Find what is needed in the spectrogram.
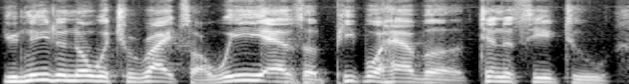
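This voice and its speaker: Lively intonation marks this man's speech, heard against noticeable background noise. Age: 60s. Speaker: formerly incarcerated man, prison reform advocate. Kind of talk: radio interview. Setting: radio studio. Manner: halting, frequent filler words.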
